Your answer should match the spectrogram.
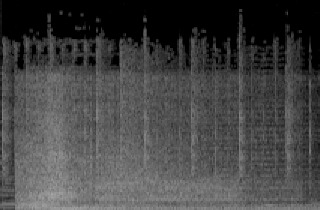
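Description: A sudden loud sound-effect hit, with a sweep falling in pitch over about a second, settling into a steady low hum that slowly fades away.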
